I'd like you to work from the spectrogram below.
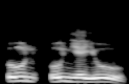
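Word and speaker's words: Uniejów: They love you in Poland because you say it and it's Unyeyuv, Poland. And find the fighter who's from Unyeyuv, Poland. Okay. And it's spelled Unijow.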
